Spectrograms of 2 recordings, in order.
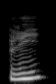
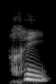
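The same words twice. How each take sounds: First: The r is said as a simpler, plainer sound. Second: The r is said as a throaty French sound. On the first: An easier fallback for learners who cannot make the sound. "If you can't get that accent" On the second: The proper French pronunciation.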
